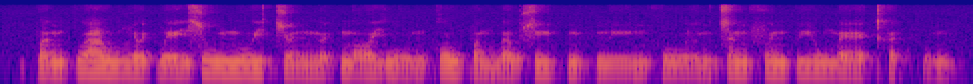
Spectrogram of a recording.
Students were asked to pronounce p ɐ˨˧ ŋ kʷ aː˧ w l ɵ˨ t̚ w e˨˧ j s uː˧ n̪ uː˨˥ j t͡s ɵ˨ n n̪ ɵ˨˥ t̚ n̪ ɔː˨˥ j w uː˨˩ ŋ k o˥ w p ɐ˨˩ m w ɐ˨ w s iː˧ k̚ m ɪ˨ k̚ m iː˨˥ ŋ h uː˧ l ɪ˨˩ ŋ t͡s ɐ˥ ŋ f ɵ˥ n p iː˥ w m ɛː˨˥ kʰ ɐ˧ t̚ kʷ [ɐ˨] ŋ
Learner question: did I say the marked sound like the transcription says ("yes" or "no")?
yes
